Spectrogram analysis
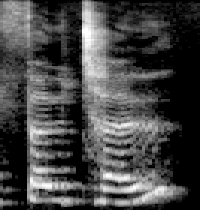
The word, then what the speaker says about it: photographer: So often people will try say photographer, right? Which is incorrect. We have to say photographer. So the tog in the middle of the word is one of our syllables, which joins photo and grapher together.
